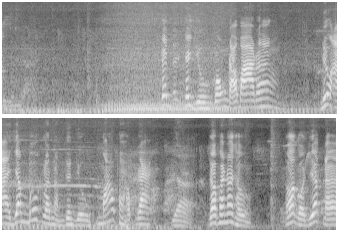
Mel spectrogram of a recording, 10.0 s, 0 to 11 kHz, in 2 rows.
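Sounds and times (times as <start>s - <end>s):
vehicle engine running: 0.0s - 7.4s.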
